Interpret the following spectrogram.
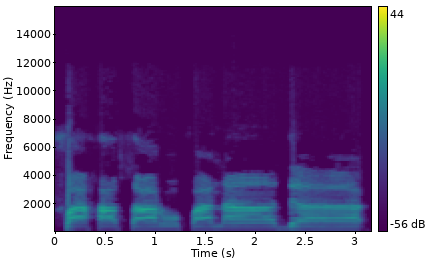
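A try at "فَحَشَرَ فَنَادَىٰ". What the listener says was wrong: Nah, fahasharo fanada. Shinnya kasih tafasyinya lagi. Fahasharo fanada.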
